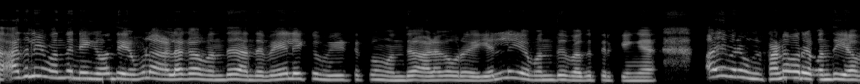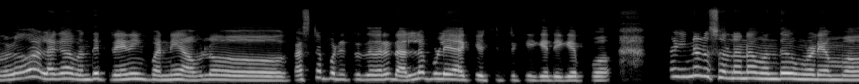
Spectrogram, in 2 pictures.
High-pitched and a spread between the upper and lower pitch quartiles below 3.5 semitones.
No: high, 225 Hz; average, 4.3 semitones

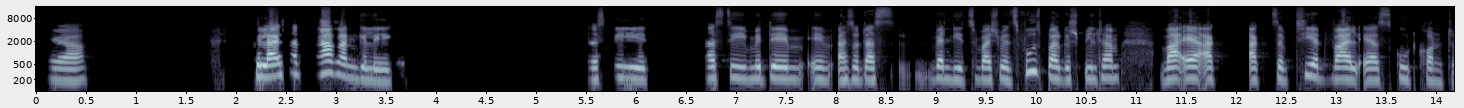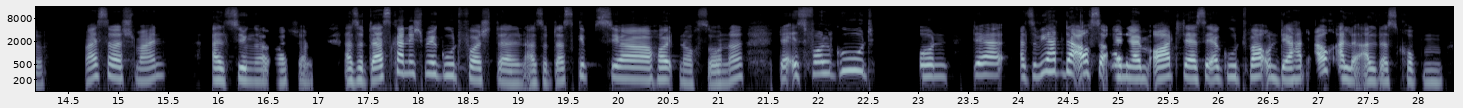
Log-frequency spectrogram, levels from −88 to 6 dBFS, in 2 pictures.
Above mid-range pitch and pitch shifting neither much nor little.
Yes: high, 210 Hz; average, 3.2 semitones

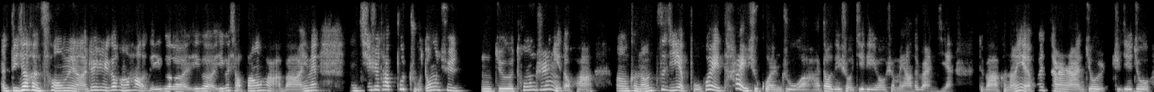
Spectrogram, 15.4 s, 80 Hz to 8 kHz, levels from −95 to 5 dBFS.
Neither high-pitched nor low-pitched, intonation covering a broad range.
No: high, 200 Hz; wide, 5.7 semitones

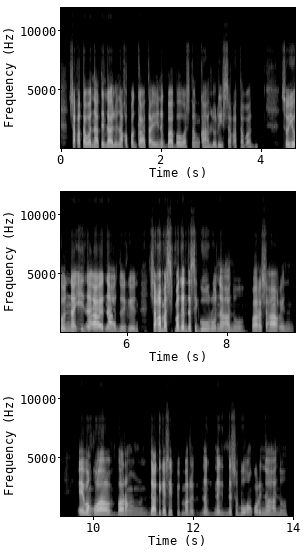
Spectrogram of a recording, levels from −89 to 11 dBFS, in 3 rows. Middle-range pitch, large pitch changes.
Yes: medium, 155 Hz; wide, 6.3 semitones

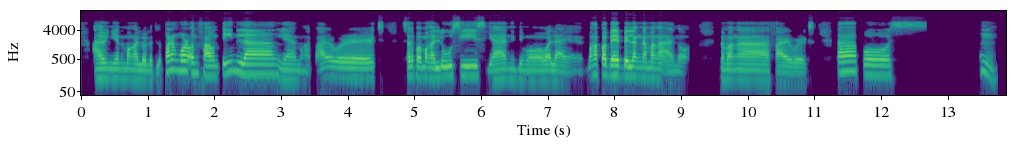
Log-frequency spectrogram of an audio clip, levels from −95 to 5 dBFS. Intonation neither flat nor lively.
No: wide, 5.8 semitones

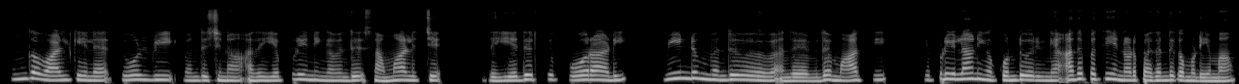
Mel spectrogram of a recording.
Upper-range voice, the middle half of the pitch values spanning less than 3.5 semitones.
Yes: high, 200 Hz; average, 2.8 semitones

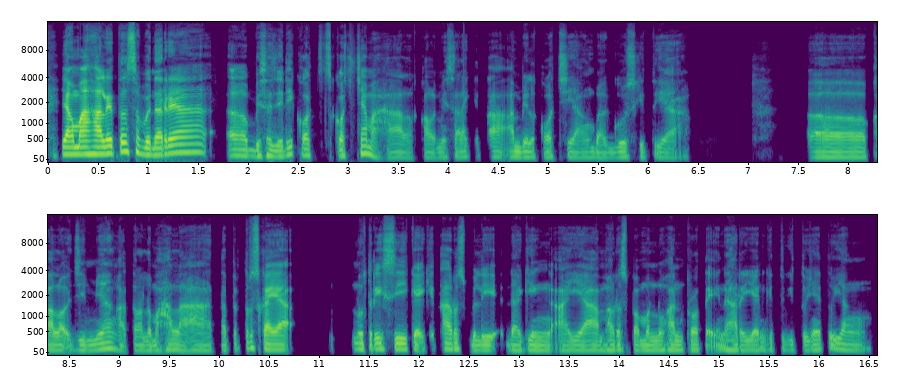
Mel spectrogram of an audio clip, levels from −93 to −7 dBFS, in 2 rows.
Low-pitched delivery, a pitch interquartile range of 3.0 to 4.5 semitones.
Yes: very low, 95 Hz; average, 3.4 semitones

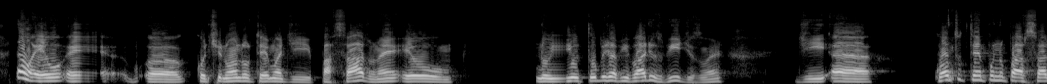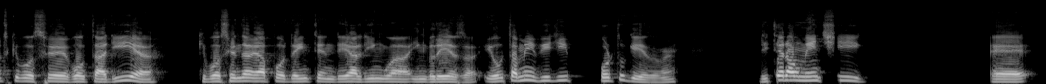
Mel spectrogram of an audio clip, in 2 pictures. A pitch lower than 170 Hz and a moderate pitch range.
Yes: medium, 140 Hz; average, 4.3 semitones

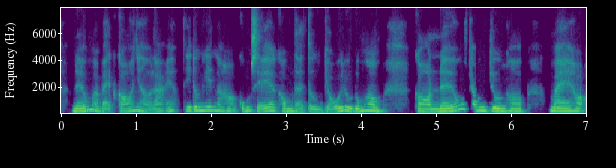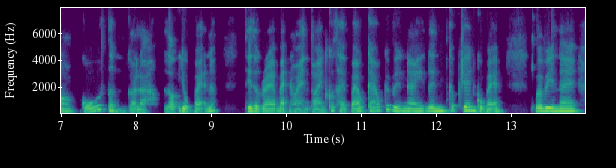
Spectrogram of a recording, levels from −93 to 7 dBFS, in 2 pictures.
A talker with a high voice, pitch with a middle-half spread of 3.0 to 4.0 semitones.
Yes: high, 200 Hz; average, 3.6 semitones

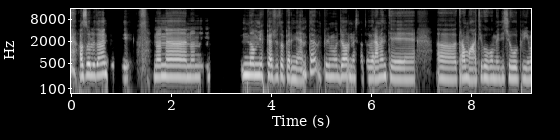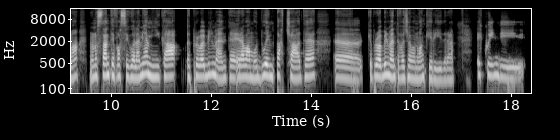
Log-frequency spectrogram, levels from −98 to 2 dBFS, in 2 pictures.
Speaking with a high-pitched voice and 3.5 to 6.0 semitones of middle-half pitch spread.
No: high, 210 Hz; narrow, 2.6 semitones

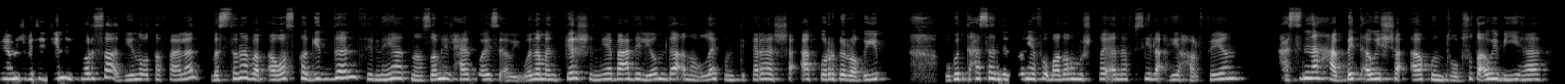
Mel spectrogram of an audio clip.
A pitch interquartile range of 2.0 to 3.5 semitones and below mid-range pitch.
No: narrow, 2.5 semitones; high, 240 Hz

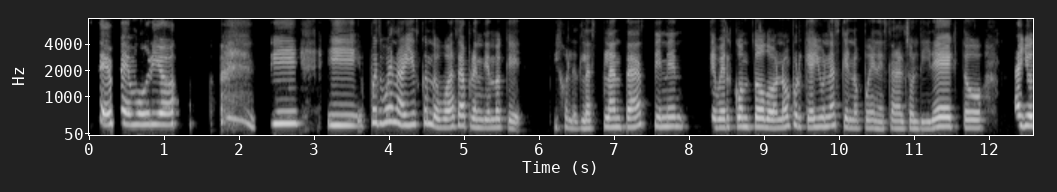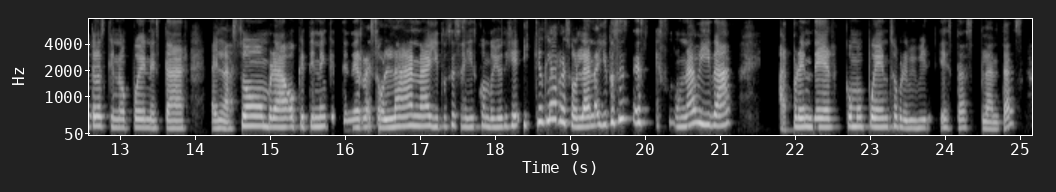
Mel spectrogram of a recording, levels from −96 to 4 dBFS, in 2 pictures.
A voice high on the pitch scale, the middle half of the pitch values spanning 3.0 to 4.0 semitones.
Yes: high, 235 Hz; average, 3.6 semitones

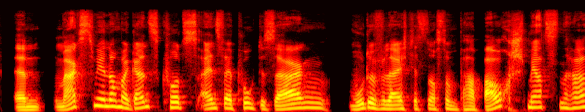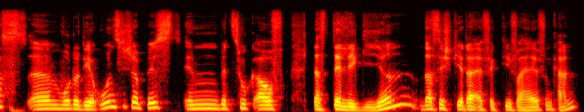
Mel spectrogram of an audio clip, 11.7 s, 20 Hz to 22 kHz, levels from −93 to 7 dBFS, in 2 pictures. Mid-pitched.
Yes: medium, 145 Hz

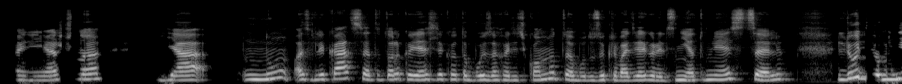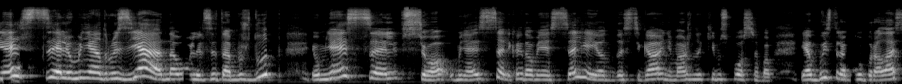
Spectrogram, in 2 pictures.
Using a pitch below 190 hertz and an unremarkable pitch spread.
No: high, 225 Hz; average, 3.2 semitones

